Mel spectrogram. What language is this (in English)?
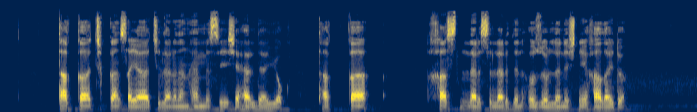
Uyghur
